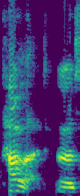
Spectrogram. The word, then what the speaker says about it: Calad: Calad. Stress on the first syllable.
